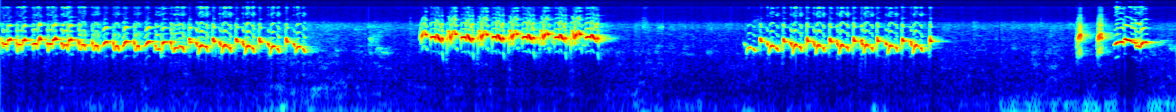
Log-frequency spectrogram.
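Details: Sooty-headed bulbul lure recording for caged birds, fighting: long rapid runs of repeated bubbly chirps around the upper-middle range, each burst lasting two to three seconds, separated by short silences.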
